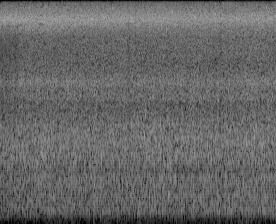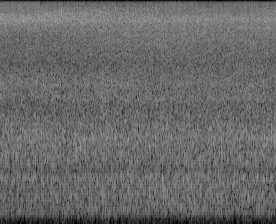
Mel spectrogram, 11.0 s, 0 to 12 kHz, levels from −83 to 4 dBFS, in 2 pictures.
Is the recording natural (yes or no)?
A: yes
